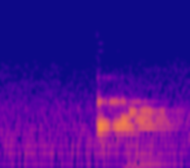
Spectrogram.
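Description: A short, bright game chime sounds.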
